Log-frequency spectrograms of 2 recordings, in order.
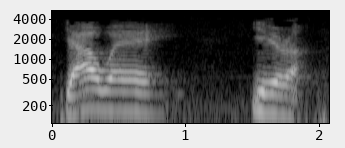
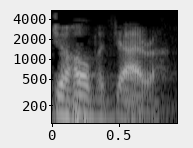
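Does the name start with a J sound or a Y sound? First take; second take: Y sound; J sound. First: The name begins with a Y sound. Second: The name begins with a J sound.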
